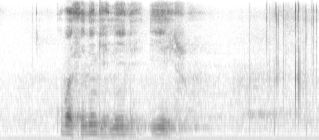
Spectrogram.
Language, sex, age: Xhosa, male, 23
